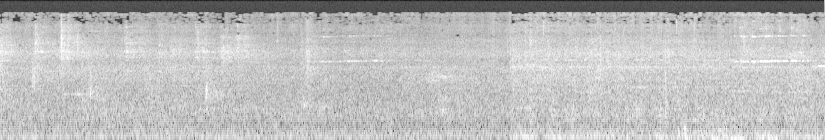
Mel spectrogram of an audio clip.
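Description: Steady rumble and hiss of an elevated BTS Skytrain station concourse, rail traffic included, growing a little louder about five seconds in, with a faint high whine in the second half.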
